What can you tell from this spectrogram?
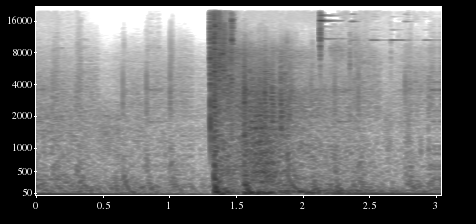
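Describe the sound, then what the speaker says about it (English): Mortar fire in Resident Evil Requiem: a sudden heavy blast cuts through quiet ambience, followed by a rumbling, crackling burst of explosive fire that lingers and fades. "Mortar."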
